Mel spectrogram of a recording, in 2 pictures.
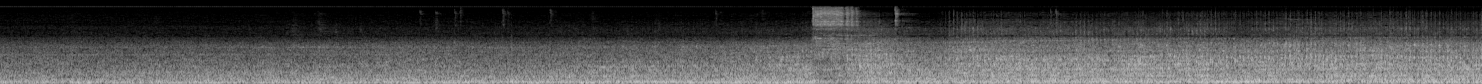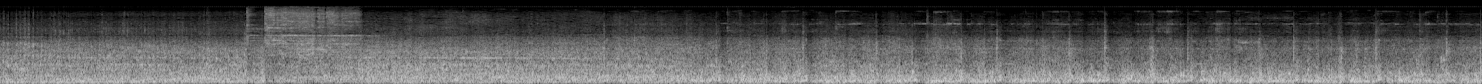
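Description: British Rail Class 37 diesel locomotive hauling a freight train, its engine running and growing louder as it approaches, then the loaded wagons rolling past close by with a dense rumble of wheels on rails.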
